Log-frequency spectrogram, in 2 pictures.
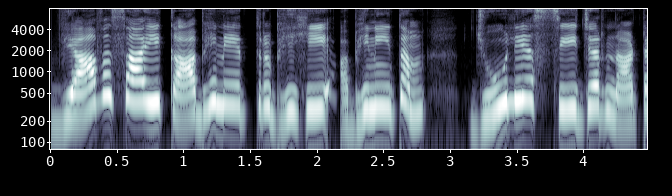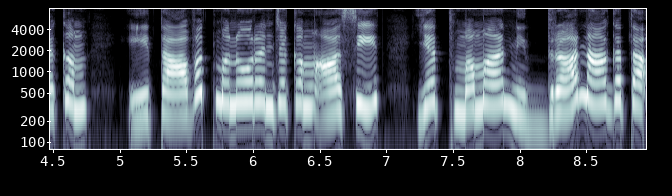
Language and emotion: Sanskrit, happy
